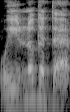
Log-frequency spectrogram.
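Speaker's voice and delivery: put-on country cowboy accent. Retelling a funny video of a cowboy with a dog: imitating a country accent. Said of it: "he has a country accent".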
